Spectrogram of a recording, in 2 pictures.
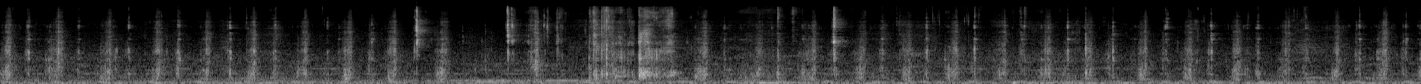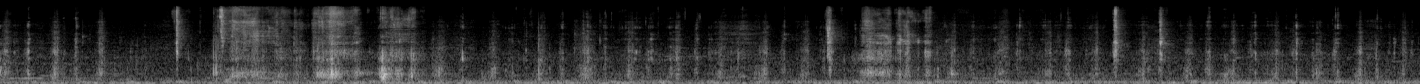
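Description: Crunching and chewing of bamboo shoots: a steady run of small wet clicks, with a few longer, louder crisp crunches as bites are taken.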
